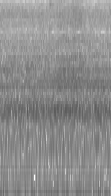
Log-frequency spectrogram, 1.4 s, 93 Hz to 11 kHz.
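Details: Steady airy mechanical hiss of an SLE 5000 neonatal ventilator running after a CMOS battery reset fixed it hanging on the boot logo.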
